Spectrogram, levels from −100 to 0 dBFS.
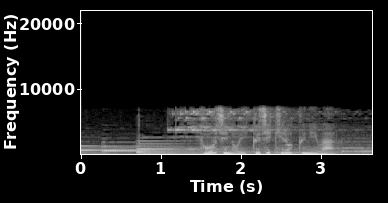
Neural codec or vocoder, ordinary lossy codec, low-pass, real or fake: none; none; 7.2 kHz; real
